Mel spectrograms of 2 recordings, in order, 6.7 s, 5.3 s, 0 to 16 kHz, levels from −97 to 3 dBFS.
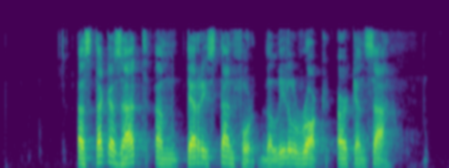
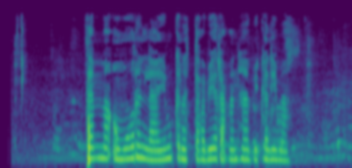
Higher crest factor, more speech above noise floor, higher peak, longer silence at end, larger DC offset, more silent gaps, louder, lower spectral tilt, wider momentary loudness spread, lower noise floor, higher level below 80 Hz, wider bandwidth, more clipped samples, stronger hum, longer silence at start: second, 18 dB vs 26 dB; first, 67 dB vs 34 dB; about the same, -2 dBFS vs 0 dBFS; first, 0.95 s vs 0.1 s; neither; neither; first, -19 LUFS vs -24 LUFS; second, -4 dB/octave vs -7 dB/octave; second, 9 LU vs 23 LU; first, -85 dBFS vs -57 dBFS; about the same, -58 dBFS vs -62 dBFS; second, 8.4 kHz vs 11.5 kHz; neither; neither; about the same, 1.15 s vs 1.15 s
